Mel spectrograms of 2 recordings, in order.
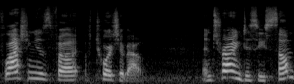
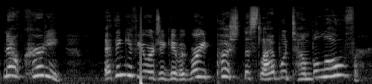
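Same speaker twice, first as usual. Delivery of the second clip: high, eager and joyful, only lightly hushed; joyous stage whisper; 7 semitones higher than usual. A narrator's reading. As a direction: voice a girl's joyful secret, pitched up. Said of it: "said in a joyous whisper".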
